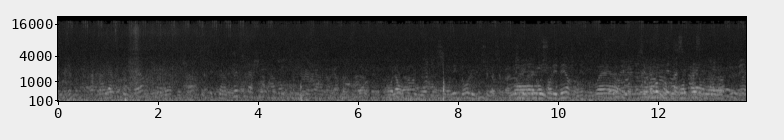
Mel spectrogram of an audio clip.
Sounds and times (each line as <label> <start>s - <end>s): visiteurs et participants 0.0s - 13.7s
